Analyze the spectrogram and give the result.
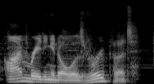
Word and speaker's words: Ruphart: Yeah, I pronounce it like Rufart because that's kind of how Penn says it, like as in roof on a house and heart as in the organ. – Yeah, so you couldn't see that in the book, the name is spelled R-U-P-H-A-R-T, Rupart.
